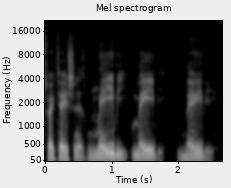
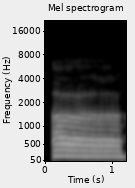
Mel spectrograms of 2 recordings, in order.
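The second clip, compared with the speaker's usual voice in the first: mock stunned uh; 8 semitones higher than usual. Pretends to be stunned.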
